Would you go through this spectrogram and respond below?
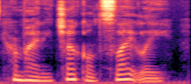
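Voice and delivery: usual speaking voice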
